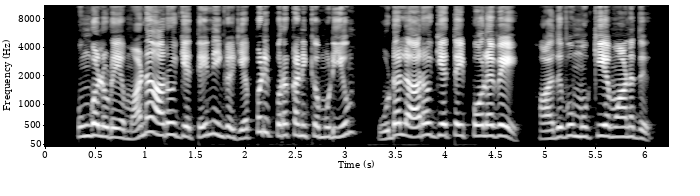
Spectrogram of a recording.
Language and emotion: Tamil, angry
